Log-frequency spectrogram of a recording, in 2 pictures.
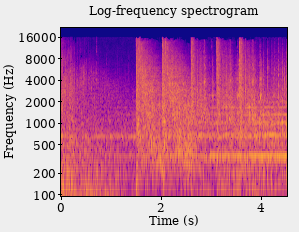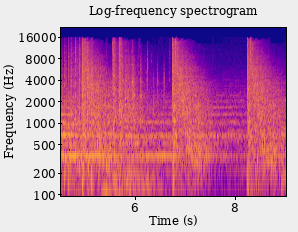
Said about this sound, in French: Dans la nuit du 10 au 11 janvier 1975, une explosion se fait entendre, des coups retentissent, l'assaut est donné.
